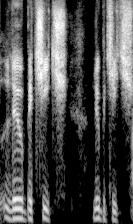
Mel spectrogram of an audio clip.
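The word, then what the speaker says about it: Ljubičić: So one pronunciation I saw this morning was Ljubicic, but it's also, someone else has now just told me that it's pronounced like Lou, as in Lucy Lou. So Ljubicic. Okay. So, Ljubicic.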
